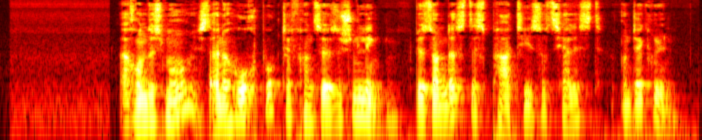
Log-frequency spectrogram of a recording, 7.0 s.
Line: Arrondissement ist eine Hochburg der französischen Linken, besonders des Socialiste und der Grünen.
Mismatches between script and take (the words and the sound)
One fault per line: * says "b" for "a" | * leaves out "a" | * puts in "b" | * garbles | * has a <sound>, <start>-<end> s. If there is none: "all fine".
* puts in "Parti"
